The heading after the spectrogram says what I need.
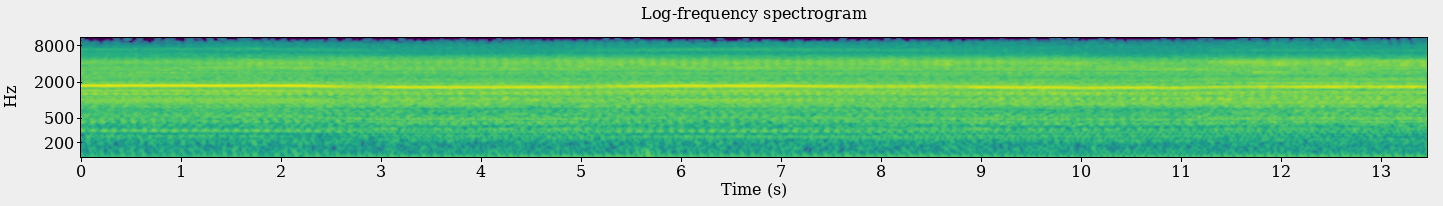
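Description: Steady idle with a fairly quick, somewhat uneven tapping riding over the engine note; a knock at idle, cause not pinned down.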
